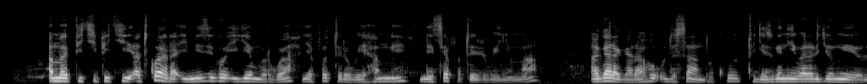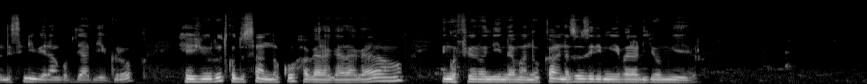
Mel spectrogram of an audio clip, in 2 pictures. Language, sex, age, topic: Kinyarwanda, male, 25-35, finance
